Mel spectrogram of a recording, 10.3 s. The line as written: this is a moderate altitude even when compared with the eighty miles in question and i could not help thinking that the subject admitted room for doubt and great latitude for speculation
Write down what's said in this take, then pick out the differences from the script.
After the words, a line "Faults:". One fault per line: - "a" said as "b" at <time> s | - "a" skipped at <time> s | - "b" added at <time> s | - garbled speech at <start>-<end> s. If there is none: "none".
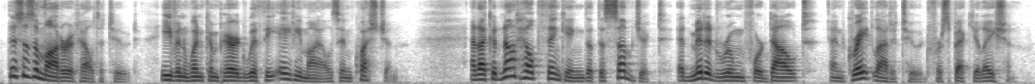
this is a moderate altitude even when compared with the eighty miles in question and i could not help thinking that the subject admitted room for doubt and great latitude for speculation
Faults:
none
